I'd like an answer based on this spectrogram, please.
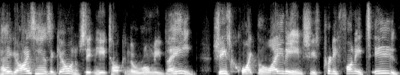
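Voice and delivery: put-on Australian accent. Demonstrating the Australian accent he throws in, Australian accent. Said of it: "I'll throw in an Australian accent".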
